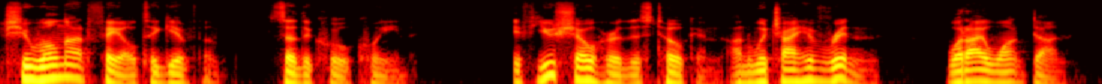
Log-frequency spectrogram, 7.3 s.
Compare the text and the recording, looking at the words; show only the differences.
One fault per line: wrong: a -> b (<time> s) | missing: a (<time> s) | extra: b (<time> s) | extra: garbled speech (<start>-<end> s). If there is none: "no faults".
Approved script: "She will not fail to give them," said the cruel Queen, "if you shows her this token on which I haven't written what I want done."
wrong: shows -> show (3.7 s)
wrong: haven't -> have (5.3 s)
